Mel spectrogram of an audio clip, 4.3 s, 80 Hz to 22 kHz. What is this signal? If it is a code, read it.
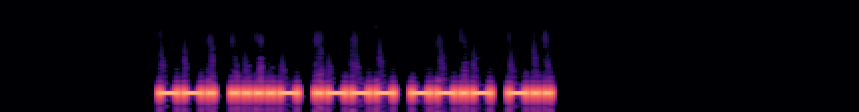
Morse code, heard as a keyed tone, about 40 wpm, 700 Hz. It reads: G4JQD
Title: DXCC-100 Call Signs - 5 Characters - 40wpm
